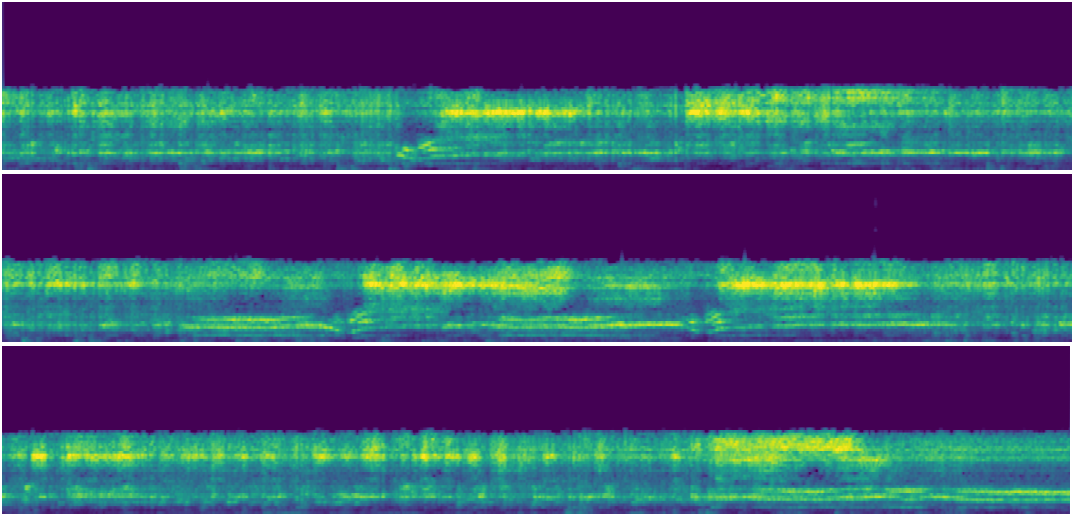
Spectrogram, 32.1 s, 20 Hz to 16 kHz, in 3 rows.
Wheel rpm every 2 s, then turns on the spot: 230, 230, 210, 240, 230, 230, 220, 200, 210, 210, 240, 230, 230, 230, 220, 220.
none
